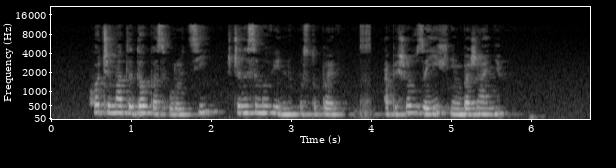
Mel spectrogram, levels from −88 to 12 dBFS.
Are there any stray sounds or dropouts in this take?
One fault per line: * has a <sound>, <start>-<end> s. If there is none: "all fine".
* has a laugh, 3.9-4.0 s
